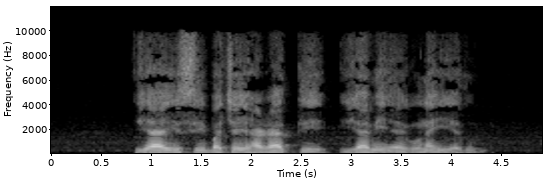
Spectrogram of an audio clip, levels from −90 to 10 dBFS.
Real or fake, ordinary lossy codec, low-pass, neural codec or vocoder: fake; MP3, 48 kbps; 9.9 kHz; vocoder, 22.05 kHz, 80 mel bands, WaveNeXt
